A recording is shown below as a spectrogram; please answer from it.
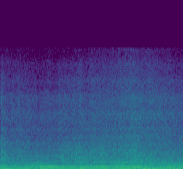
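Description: Steady noise of storm wind and surf on Lake Superior, with background music holding a sustained note underneath.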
